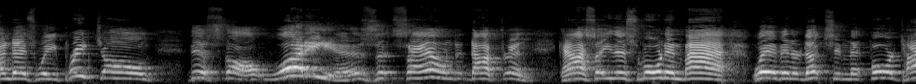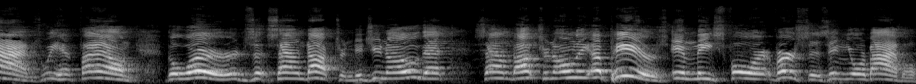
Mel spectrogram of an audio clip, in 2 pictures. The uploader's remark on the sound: preaching live from Still Water Baptist Church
